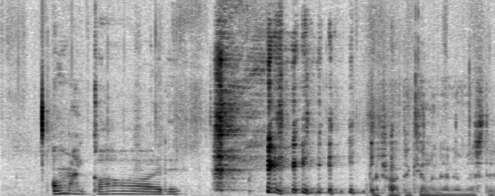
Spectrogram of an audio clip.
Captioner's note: laughs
